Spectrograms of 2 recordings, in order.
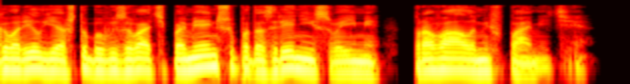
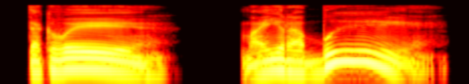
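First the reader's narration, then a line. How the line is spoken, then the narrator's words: Drawling, confirming a guess. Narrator (Russian): протянул я, скорее подтверждая свои догадки, а не вопрошая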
